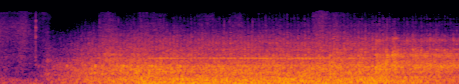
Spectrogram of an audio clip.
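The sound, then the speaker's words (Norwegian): A large bus engine idles with a steady, deep diesel rumble that swells after a brief quieter start and then holds level; no one speaks. It is a new patient express bus at a bus stop in Narvik, Norway, in the middle of the night, before a four-hour trip to the hospital in Tromsø. “Når du kommer inn på bussen, får du deg en stor overraskelse.”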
